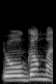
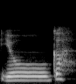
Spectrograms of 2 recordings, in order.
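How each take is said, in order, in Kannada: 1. ಈ ಪದ ಕೊನೆಯಲ್ಲಿ m ಶಬ್ದದೊಂದಿಗೆ ಮುಗಿಯುತ್ತದೆ. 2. ಈ ಪದ ಕೊನೆಯಲ್ಲಿ m ಶಬ್ದ ಇಲ್ಲದೆ ಮುಗಿಯುತ್ತದೆ. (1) "ಯೋಗಂ ಅಲ್ಲ" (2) "ಇಲ್ಲಿ ಅನುಸ್ವಾರ ಇಲ್ಲ"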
